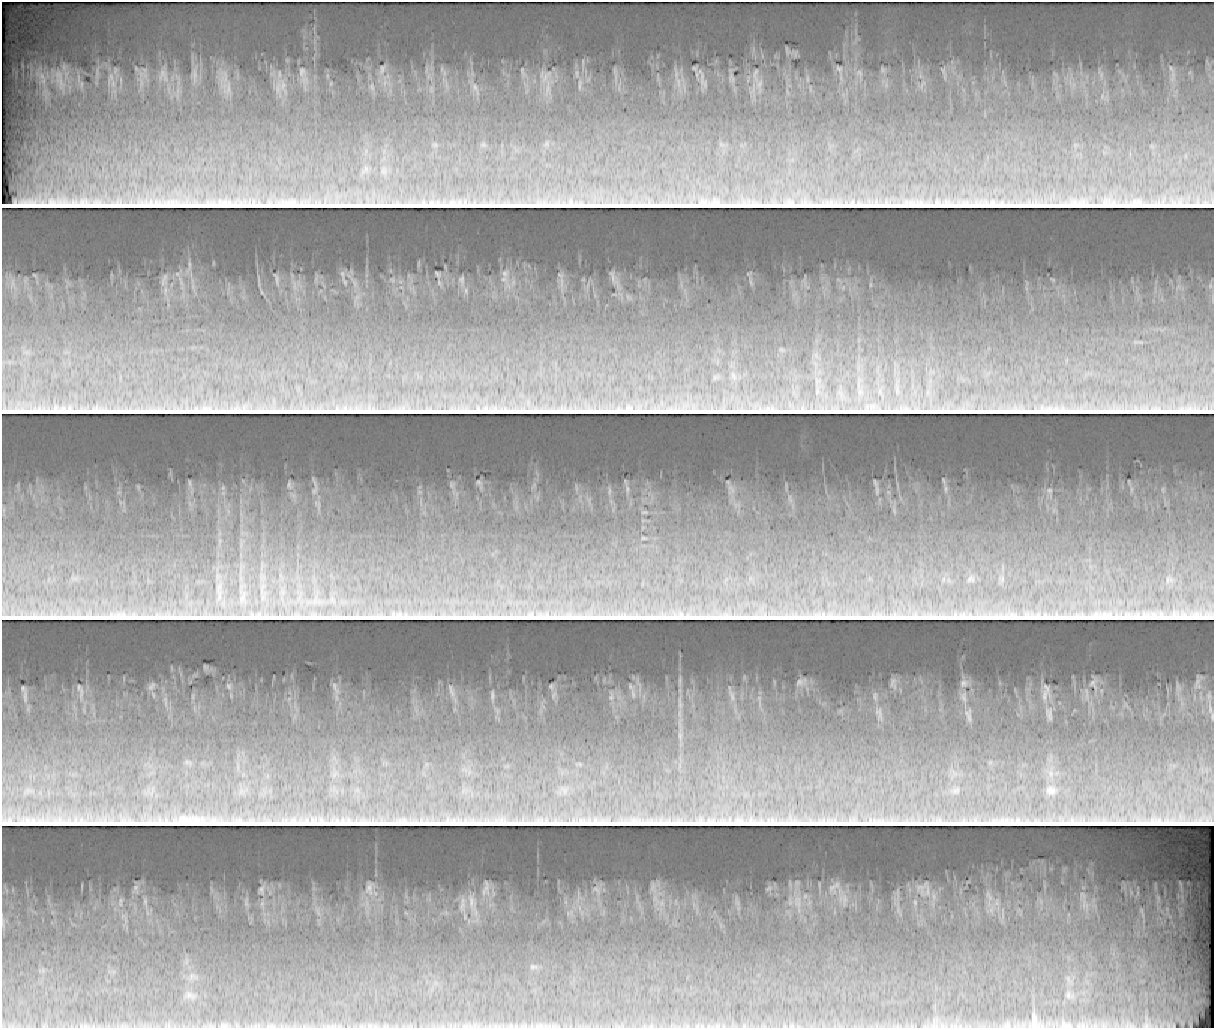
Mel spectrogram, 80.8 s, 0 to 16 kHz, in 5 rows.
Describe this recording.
Ronda - Chefchauen Walk - Paseo de Chefchauen
The birds sing in Chefchauen Walk, near the ancient City Walls in Ciudad de Ronda (Málaga, Spain). Recorded in a quiet Sunday morning with a Zoom H4N.
Los pájaros cantan en el Paseo de Chefchauen cerca de las antiguas murallas de la Ciudad de Ronda (Málaga, España). Grabado una tranquila mañana de domingo con una Zoom H4N.
trees, Ronda, arboles, birds, Spain, pajaros, paisaje, Andalusia, countryside, Espana, Andalucia, quiet, tranquilo, landscape, campo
